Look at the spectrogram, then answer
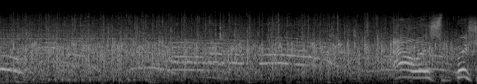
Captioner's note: cheers and applause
